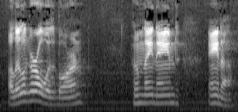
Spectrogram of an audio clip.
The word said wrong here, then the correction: Aina: I can't say it right. Ina. There we go. Ina. A-I-N-A. Ina.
